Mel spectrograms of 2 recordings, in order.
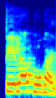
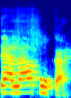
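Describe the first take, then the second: First: The first vowel is a closed 'e' sound. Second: The first vowel is an open 'ae' sound. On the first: The speaker calls it wrong. "তেলা পোকা কিন্তু বলি না" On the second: The speaker calls it right. "কি বলি তেলা পোকা"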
